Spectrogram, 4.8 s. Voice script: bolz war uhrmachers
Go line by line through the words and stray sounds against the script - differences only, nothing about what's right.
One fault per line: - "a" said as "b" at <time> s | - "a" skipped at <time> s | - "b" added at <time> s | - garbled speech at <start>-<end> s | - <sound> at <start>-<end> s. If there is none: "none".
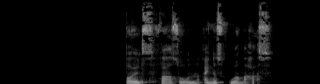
- "sohn eines" added at 2.6 s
